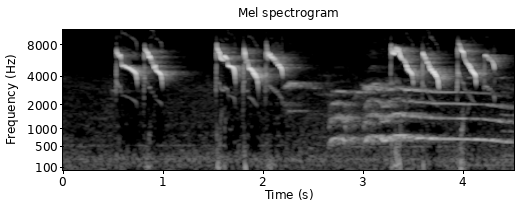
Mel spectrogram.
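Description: An Oriental white-eye gives thin, high, sharply falling notes in quick bursts of two or three. A rooster crows in the background during the second half.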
